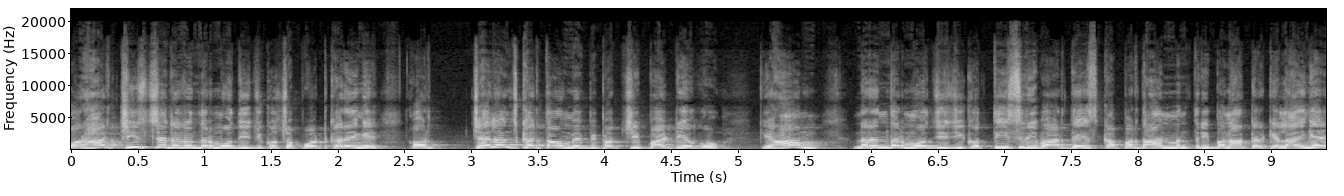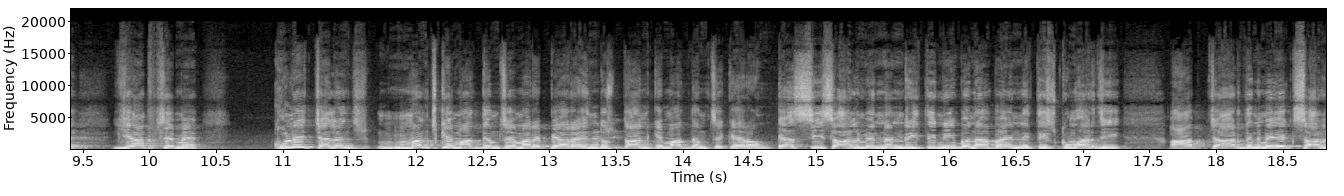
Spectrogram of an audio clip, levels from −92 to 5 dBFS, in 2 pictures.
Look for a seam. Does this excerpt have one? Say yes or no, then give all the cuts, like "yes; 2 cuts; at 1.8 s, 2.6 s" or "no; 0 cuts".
yes; 1 cut; at 14.7 s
